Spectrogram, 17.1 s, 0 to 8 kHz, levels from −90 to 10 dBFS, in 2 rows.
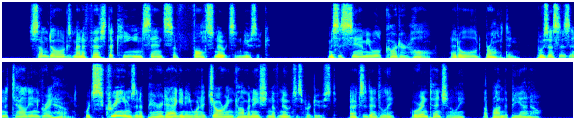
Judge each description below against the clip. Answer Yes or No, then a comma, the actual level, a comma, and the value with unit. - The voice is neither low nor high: No, low, 115 Hz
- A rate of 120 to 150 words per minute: Yes, average, 145 wpm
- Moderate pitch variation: Yes, average, 3.7 semitones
